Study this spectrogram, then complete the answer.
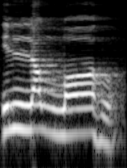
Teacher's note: আল্লাহ শব্দের লাম মোটা হবে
